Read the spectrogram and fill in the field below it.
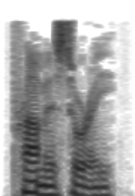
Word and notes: promissory: ‘prɒmısərı

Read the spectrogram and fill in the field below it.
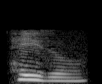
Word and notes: hazel: ‘heızəl

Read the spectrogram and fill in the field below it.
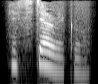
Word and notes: hysterical: {hı’sterıkəl}

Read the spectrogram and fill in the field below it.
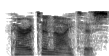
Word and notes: peritonitis: ,perıtə’naıtıs

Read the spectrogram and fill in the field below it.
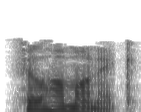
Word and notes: philharmonic: ,fılhɑ:r’mɒnık

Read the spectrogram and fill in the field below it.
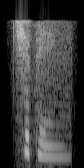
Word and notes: chipping: ‘tʃıpıŋ

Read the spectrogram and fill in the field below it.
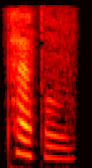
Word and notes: purple: ‘pɜ:rpəl

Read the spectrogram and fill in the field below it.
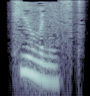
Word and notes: humanist: ‘hju:mənıst

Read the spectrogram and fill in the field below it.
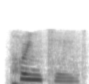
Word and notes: pointed: ‘pɔıntıd

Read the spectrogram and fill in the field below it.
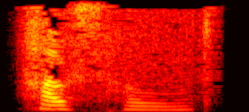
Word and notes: household: ‘haʋshəʋld

